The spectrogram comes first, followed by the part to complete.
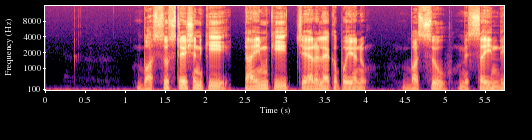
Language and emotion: Telugu, sad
